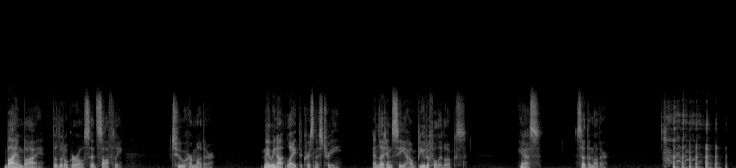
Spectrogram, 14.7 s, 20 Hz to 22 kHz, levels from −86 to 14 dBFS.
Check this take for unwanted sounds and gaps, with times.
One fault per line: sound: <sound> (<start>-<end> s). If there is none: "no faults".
sound: laugh (13.2-14.6 s)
